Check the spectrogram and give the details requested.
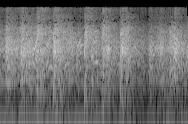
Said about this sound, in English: Oh, what is that? Gee, this is a smart car. It's doing the knocking for you. I say, what's coming off here? Maybe the wheels are.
